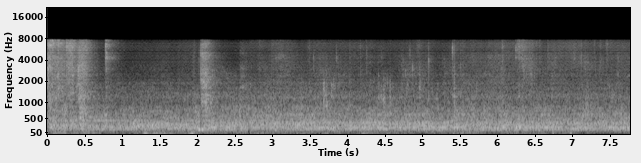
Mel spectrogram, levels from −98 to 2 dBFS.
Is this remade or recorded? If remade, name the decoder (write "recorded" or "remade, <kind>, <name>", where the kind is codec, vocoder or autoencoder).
remade, codec, DAC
